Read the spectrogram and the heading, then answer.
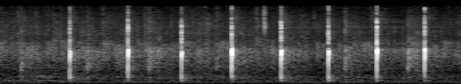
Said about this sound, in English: And everybody clap your hands to the Lord.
